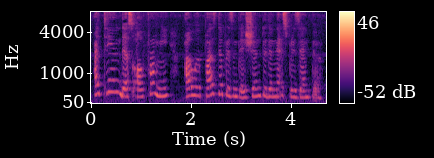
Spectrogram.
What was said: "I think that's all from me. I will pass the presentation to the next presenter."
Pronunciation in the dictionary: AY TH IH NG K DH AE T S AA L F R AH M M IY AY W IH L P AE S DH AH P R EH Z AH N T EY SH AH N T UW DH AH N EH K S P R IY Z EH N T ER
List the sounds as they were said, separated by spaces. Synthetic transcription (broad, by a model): AY T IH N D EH S AA L F R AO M M IY AY W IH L P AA S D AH P R EH Z AH N T EY SH AH N T UW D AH N EH K S P R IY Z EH N T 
